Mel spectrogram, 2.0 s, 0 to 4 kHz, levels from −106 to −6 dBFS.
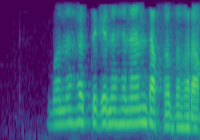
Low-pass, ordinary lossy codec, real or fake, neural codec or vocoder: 3.6 kHz; MP3, 24 kbps; real; none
